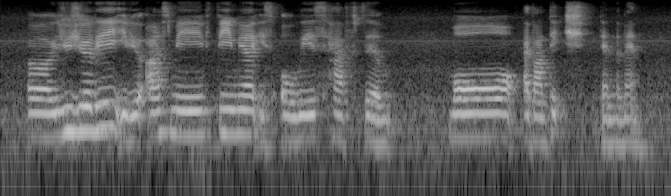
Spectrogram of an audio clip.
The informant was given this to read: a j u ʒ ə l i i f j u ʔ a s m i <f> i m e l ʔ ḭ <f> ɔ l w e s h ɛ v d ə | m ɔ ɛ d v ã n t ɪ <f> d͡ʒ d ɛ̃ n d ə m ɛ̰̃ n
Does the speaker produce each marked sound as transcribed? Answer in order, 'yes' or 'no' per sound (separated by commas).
yes, no, no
